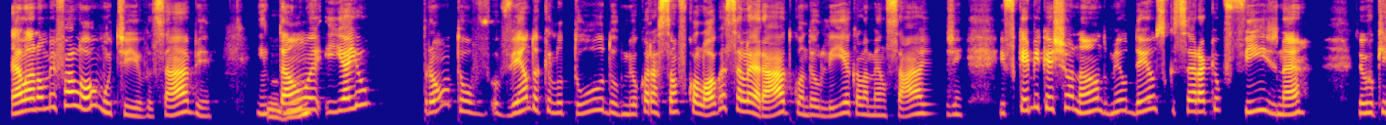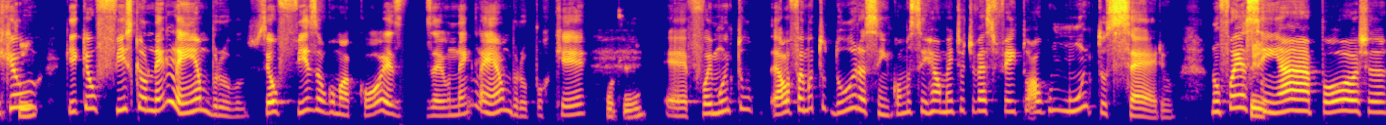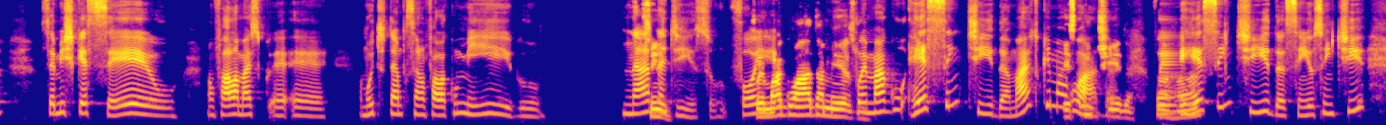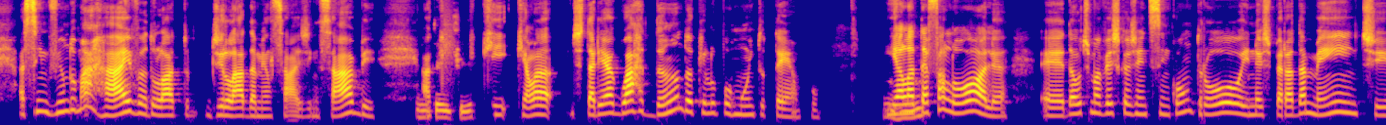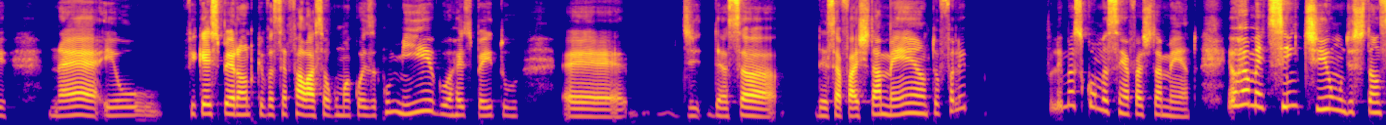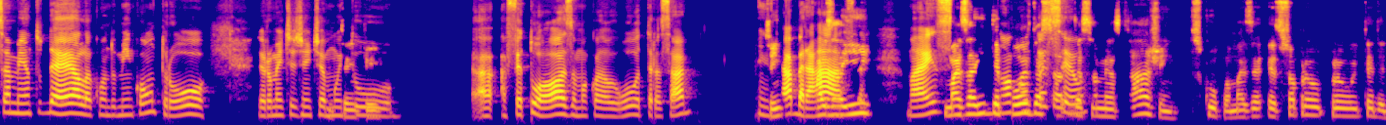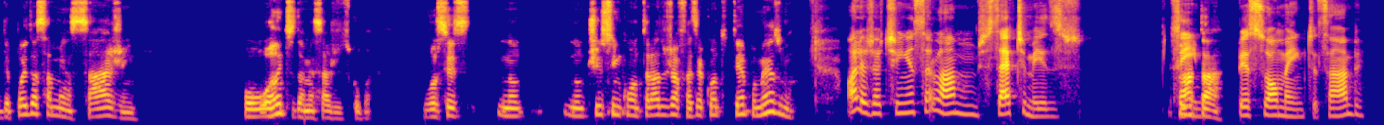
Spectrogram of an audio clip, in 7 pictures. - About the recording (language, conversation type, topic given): Portuguese, advice, Como posso resolver um mal-entendido com um amigo com empatia, sem piorar a situação?
- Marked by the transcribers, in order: tapping; swallow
